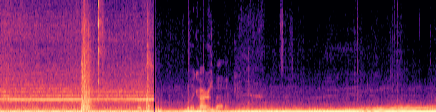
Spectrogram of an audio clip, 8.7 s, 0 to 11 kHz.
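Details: BMW E46 M3 after new spark plugs, coils and valve cover gasket for a misfire, with the ratchet removed from the crank pulley: steady idle, then clean rising revs, even exhaust note, no ticking or knocking; normal running.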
